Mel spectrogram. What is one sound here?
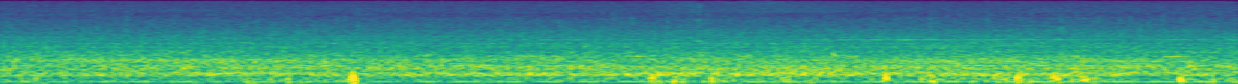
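Diesel locomotives rumble steadily as a long freight train passes.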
